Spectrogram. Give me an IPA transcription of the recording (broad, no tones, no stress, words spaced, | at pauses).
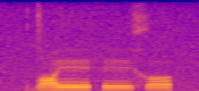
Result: dˤeːheːxʌ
